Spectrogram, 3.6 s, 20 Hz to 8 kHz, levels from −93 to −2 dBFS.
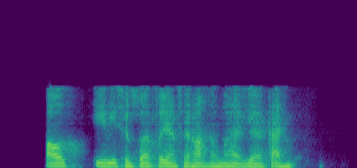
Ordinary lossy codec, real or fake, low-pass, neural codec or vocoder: AAC, 16 kbps; fake; 7.2 kHz; codec, 16 kHz, 0.5 kbps, FreqCodec, larger model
